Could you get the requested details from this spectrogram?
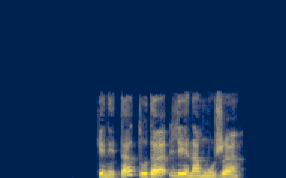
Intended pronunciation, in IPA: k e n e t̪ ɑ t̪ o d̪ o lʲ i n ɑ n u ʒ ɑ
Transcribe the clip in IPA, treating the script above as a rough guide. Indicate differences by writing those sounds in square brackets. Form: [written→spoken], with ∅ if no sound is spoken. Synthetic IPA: k e n e t̪ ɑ t̪ [o→u] d̪ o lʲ [i→e] n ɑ [n→m] u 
